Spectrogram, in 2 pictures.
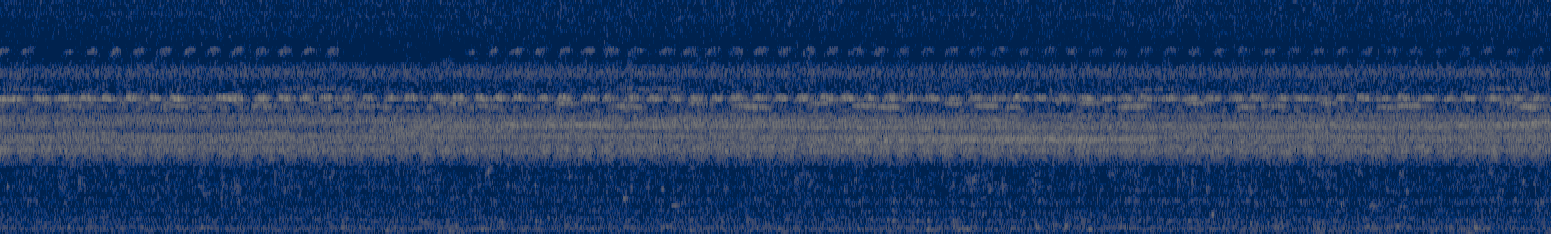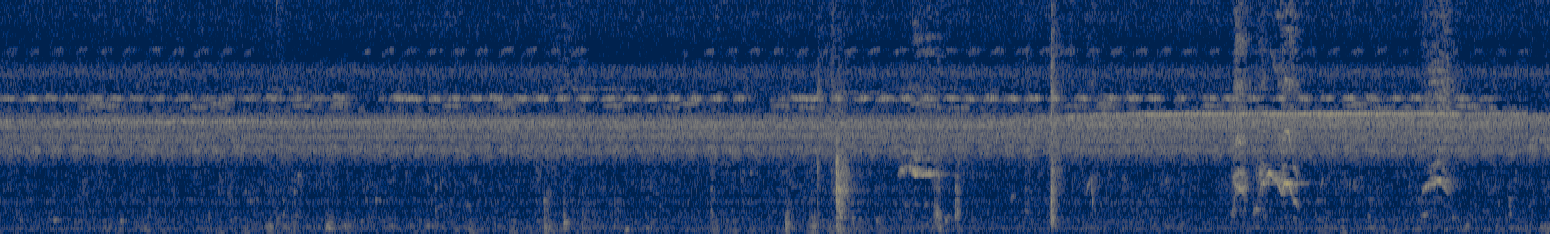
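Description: A steady chorus of night crickets, a continuous high trill. A few sharp clicks or knocks come near the end.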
